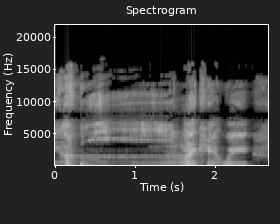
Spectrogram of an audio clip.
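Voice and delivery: high, slow laughing fake crying, mock sobbing.

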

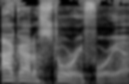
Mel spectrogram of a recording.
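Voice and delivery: put-on Texas accent. Acting out a book character's line, Texas drawl. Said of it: "but I think he's like Texas".

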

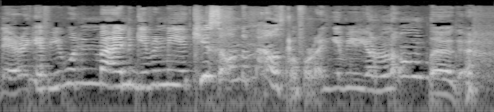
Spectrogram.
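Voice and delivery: put-on very high, soft, decrepit old lady voice. Asked to do the voice again, addressing Derek: old lady voice. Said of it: "Hit me with it again".

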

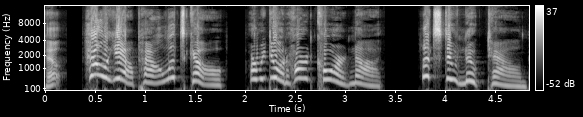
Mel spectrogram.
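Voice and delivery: pitch going way up high, bouncing. Retelling joining a game party of strangers as Mickey Mouse, Mickey Mouse voice. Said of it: "doing call-outs as Mickey".

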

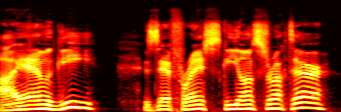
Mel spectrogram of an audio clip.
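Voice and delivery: slow, bad, put-on French accent.

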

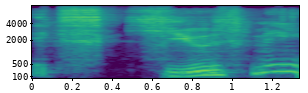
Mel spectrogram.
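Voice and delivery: acted, high, startled, really surprised reaction. Retelling a character's reply in a scene: imitating a really surprised reply. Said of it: "really surprised".

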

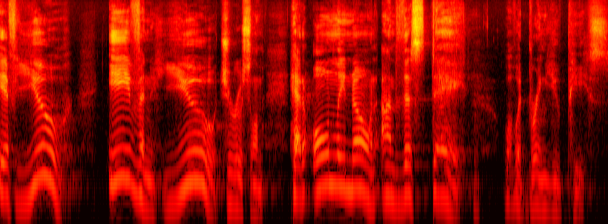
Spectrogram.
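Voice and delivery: sorrowful, aching lament with you drawn out. The speaker quotes what he said as he wept over Jerusalem; retelling words with an ache. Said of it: "hear the ache in his voice".

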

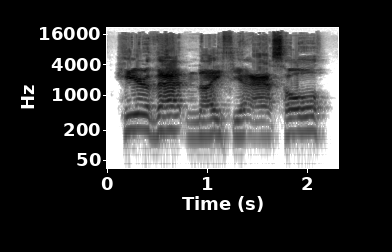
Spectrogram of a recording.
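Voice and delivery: very loud, high-pitched yell. Voicing a man who leans forward out the door; yelling out the door. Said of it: "looking out the door and sort of like leaning forward".

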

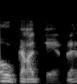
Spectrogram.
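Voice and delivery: soft, quiet voice. Repeating another person's aside to a listener, quietly said. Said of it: "did you not hear Tucker quietly say".

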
